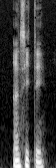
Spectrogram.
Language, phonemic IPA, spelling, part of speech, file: French, /ɛ̃.si.te/, inciter, verb, Fr-inciter.ogg
- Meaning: to urge; to impel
